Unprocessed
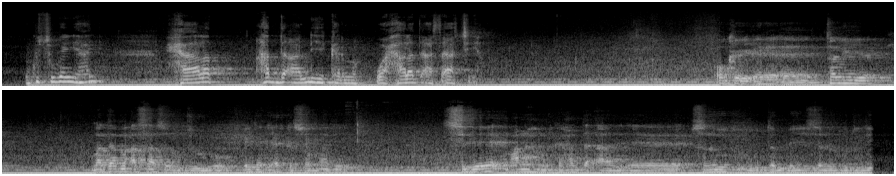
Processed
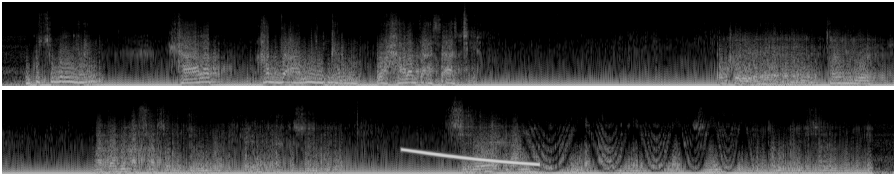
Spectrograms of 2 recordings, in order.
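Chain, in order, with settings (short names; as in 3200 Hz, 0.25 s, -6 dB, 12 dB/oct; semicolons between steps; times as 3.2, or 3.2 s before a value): low shelf 210 Hz +9 dB; limiter -10.5 dBFS, peak gain reduction 8.5 dB; soft clip -25 dBFS, distortion -8 dB; 14.11–16.41 phaser stages 12, 1.3 Hz -> 3.6 Hz, lowest notch 150–2900 Hz; 12.91–14.3 painted sound fall 460–1200 Hz -18 dBFS; gain +3 dB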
